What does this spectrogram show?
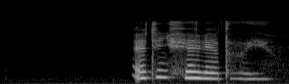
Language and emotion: Russian, neutral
